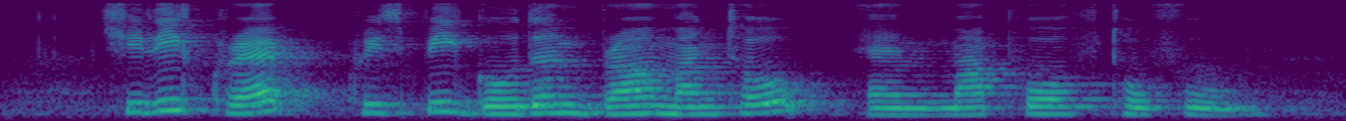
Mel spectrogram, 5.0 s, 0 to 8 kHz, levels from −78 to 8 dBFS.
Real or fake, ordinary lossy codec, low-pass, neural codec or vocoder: real; none; 7.2 kHz; none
